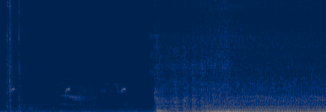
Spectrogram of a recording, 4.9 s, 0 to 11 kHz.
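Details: 2006 Tata Safari Dicor 3-litre diesel after starter motor Bendix replacement: a few light clicks, then a brief clean crank and it catches quickly into an even idle with no starter noise; normal cranking.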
